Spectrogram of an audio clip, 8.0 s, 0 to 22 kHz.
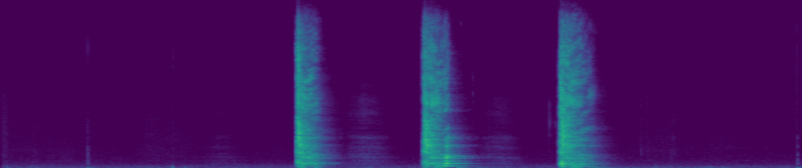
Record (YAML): three_cough_length: 8.0 s
three_cough_amplitude: 17188
three_cough_signal_mean_std_ratio: 0.25
survey_phase: beta (2021-08-13 to 2022-03-07)
age: 65+
gender: Female
wearing_mask: 'No'
symptom_none: true
smoker_status: Never smoked
respiratory_condition_asthma: false
respiratory_condition_other: false
recruitment_source: REACT
submission_delay: 2 days
covid_test_result: Negative
covid_test_method: RT-qPCR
